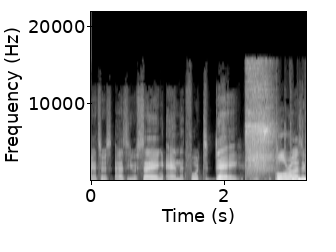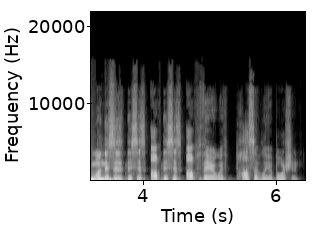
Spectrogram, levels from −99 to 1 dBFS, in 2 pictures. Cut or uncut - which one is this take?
cut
